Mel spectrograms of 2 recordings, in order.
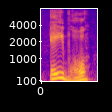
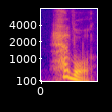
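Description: First: The name is said the usual English way, Abel. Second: The name is said the Hebrew way, hevel. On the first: This is the common English form of the name. "We usually pronounce it Abel" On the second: This is the original Hebrew word meaning breath. "it's the same Hebrew word"

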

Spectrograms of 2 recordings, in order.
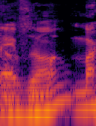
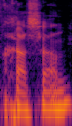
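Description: First: The name is said with an English-style pronunciation. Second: The name is said with a Dutch-style pronunciation. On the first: This is how visitors say the name. "voor de toeristen is het Gassan" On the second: This is how locals say the name. "in Amsterdam is het Gassan"

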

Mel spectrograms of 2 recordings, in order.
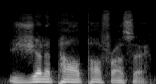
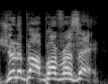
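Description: First: It is said at a normal pace and volume. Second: It is said quickly and loudly.

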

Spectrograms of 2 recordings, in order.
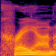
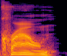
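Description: First: The word is said as two syllables, cray-on. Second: The word is said as one syllable, like crown. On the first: This is how it is said now. "but then it's like crayon" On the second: This is how it was said in childhood. "I always said crown. When I was a kid"

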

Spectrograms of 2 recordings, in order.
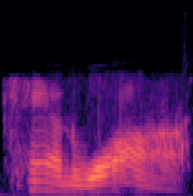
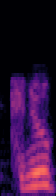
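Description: First: It is said the French way, ending in wah. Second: It is said like the English word canoe. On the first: The speaker calls it right. "it's pronounced canois" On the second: The speaker calls it wrong. "You and I would probably say canoe"

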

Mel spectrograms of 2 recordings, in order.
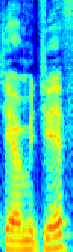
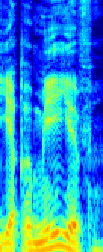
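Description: First: The name is said in a plain English way. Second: The name is said in a Russian way. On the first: The speaker calls it wrong. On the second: The speaker calls it right.

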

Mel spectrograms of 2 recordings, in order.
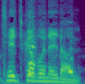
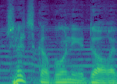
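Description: First: It sounds like an insult. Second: It sounds loving and affectionate.

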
